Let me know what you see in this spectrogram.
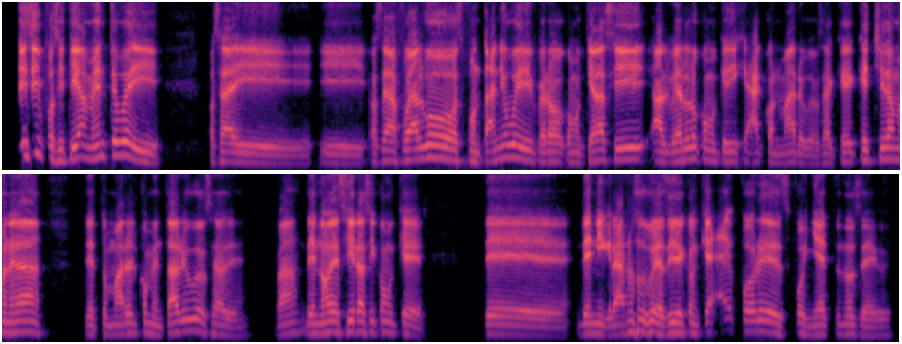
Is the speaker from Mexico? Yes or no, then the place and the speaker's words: yes; Mexico; now in Reynosa, Mexico; somos mexicanos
